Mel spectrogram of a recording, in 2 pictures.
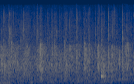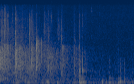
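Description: A room full of people applauds with dense, steady hand claps that hold for several seconds, then thin out and fade to a few scattered claps and near quiet.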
